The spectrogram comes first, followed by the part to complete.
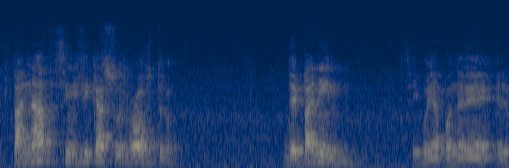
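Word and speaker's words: פנים: Así se pronuncia rostro en hebreo, panim.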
